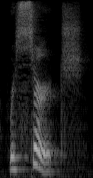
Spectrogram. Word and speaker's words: research: And next we have environment. Emphasize the second syllable.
